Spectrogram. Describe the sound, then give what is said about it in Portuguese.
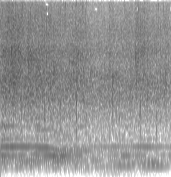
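An audience applauds Jesus loudly, a dense, steady wash of clapping that holds for several seconds, with sustained musical tones running underneath and no voices standing out. “Se você crê nisso, aplauda Jesus o mais alto que você puder.”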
